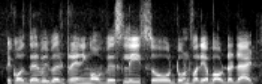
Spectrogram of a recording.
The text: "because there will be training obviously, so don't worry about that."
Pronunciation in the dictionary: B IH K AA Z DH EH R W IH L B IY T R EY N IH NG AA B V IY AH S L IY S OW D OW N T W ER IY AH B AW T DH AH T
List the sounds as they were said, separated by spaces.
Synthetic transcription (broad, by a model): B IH K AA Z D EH R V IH L B IY T R EY N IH NG AA B V IY AH S L IY S OW D OW N T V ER IY AH B AW T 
